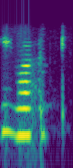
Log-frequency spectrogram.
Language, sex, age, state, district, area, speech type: Assamese, female, 18-30, Assam, Charaideo, urban, conversation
